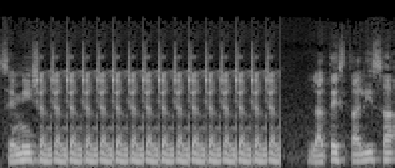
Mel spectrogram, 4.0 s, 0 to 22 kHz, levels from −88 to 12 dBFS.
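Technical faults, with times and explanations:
0.51–2.78 s, broken-record loop: a 0.15 s fragment repeats 15 times, likely a stalled player resending its last buffer, so that stretch of speech is lost.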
